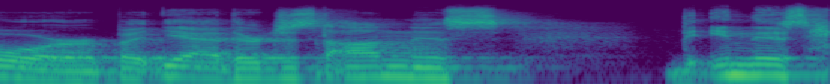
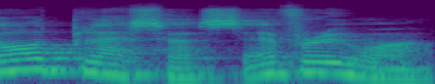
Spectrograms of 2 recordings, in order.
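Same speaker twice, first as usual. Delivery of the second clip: mock British accent, higher pitch; 4 semitones higher than usual. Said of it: "They do have English accents now".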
